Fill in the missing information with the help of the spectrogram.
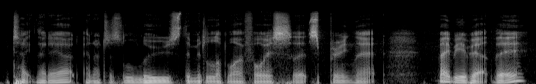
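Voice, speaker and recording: Middle-aged man, very low gravelly voice, dry close mic, patient walkthrough teacher. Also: moderate pace, dry recording. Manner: steady step-by-step explaining with fillers. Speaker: music tech teacher. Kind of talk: screen-recorded software tutorial.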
